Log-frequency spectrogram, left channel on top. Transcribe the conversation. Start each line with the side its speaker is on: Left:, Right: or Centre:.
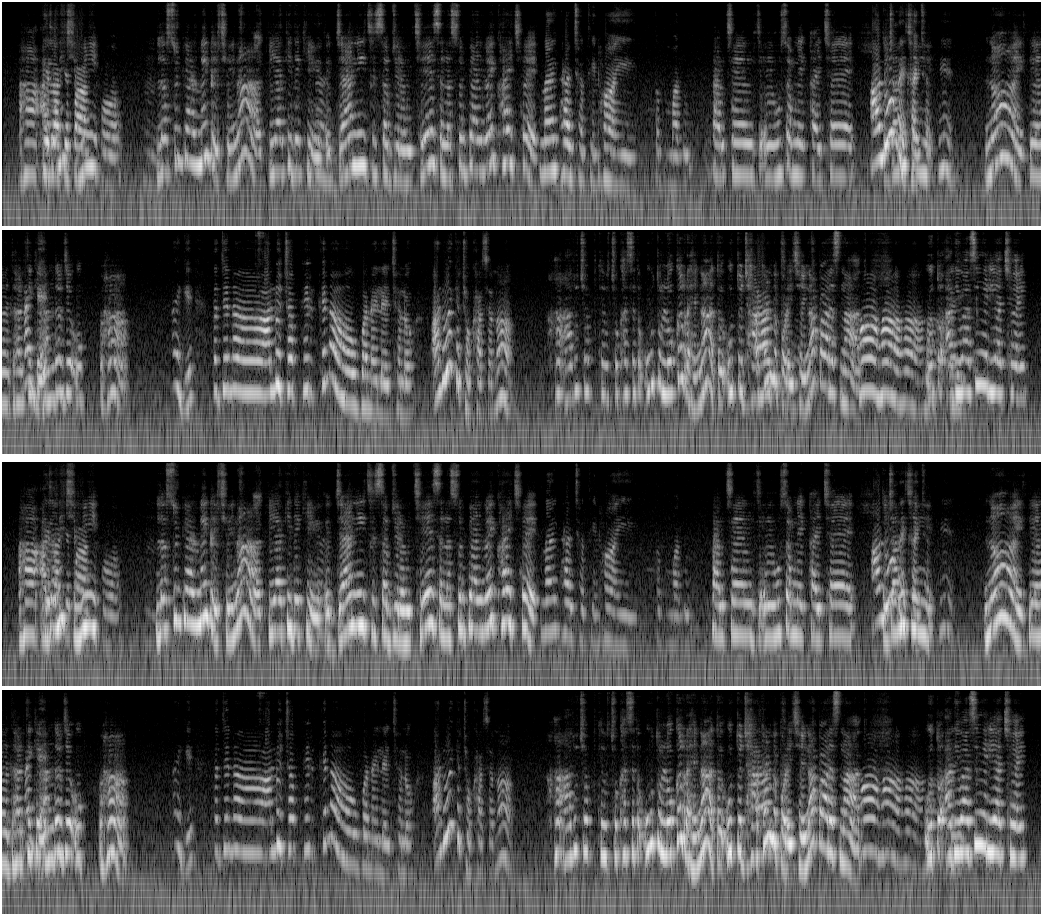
Right: हँ
Left: केला
Right: आ जानी
Left: के
Right: छिही
Left: पात पर ह
Right: लसुन प्याज नहि दै छै ने कियाकि देखि
Left: ह
Right: जैनि सब जे रहे छै से लसन प्याज नहि खाई छै
Left: नहि खााय छथिन हँ ई तब मालूम छै
Right: से ओ सब नहि खाइ छै
Left: आलूओ
Right: तऽ जानै
Left: नहि खाइ
Right: छी
Left: छथिन
Right: नहि से धरती
Left: आइ
Right: के अन्दर जे उग हँ
Left: आ गे तऽ जेना आलू चाप फिर केना ओ बनेले छलो आलुए के चोखा स ने
Right: हँ आलू चौक के चोखा से तऽ ओ तऽ लोकल रहै ने तऽ उ तो झारखण्ड
Left: अच्छा
Right: मे पड़ै छै
Left: अच्छा
Right: ने पारसनाथ
Left: हँ हँ हँ हँ
Right: ओ तऽ
Left: सही
Right: आदिवासी
Left: कहल
Right: एरिया छै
